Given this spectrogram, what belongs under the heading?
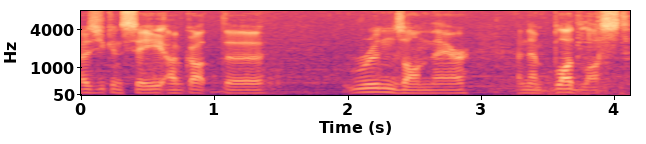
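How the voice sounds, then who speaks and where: Noticeable background noise behind a man's fairly even intonation. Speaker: gaming video guide host. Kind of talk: gameplay tutorial. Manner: fast; casual with many fillers.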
